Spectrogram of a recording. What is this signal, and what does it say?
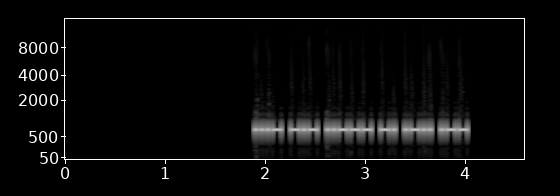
Morse code, heard as a keyed tone, about 40 wpm, 700 Hz. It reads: VK2NLW
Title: DXCC-100 Call Signs - 6 Characters - 40wpm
